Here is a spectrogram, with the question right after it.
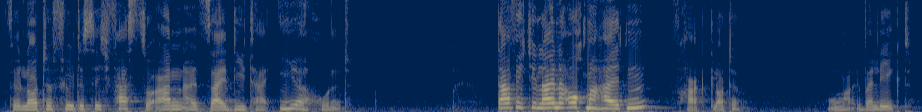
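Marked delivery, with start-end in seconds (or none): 4.9-6.5 higher, louder pleading question; child's eager question. A narrator's reading. Lotte asks grandma to hold the leash, eager question. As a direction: ask eagerly, pitched up.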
